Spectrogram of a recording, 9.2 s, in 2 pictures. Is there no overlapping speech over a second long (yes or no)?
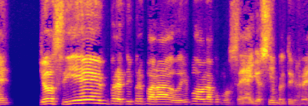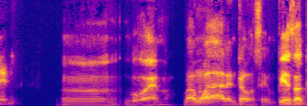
yes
